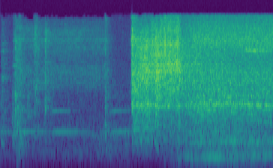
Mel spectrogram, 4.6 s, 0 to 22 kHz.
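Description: Faint clicks, then the 2011 Hyundai Genesis Coupe's 2.0-litre turbocharged four-cylinder is started: the starter cranks briefly about two seconds in and the engine catches a second later, settling into a steady idle. It is being restarted and run up to warm after a fresh oil change and coolant refill.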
